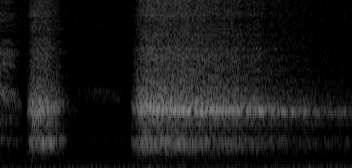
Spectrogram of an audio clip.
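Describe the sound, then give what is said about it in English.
Breathing during a guided relaxation exercise, in through the nose and out through the mouth: a short breath is followed by a long, steady, drawn-out breath that lingers softly to the end. “breathing in, breathing out, and doing it at your own pace.”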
